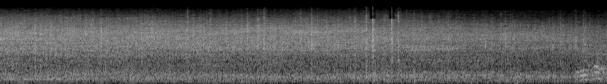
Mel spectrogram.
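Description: An N scale model camera car running along the track, heard close up as a steady rushing hiss of wheels on rail, with a few light clicks about halfway through.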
